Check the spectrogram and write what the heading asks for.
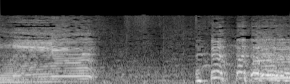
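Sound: cow mooing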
